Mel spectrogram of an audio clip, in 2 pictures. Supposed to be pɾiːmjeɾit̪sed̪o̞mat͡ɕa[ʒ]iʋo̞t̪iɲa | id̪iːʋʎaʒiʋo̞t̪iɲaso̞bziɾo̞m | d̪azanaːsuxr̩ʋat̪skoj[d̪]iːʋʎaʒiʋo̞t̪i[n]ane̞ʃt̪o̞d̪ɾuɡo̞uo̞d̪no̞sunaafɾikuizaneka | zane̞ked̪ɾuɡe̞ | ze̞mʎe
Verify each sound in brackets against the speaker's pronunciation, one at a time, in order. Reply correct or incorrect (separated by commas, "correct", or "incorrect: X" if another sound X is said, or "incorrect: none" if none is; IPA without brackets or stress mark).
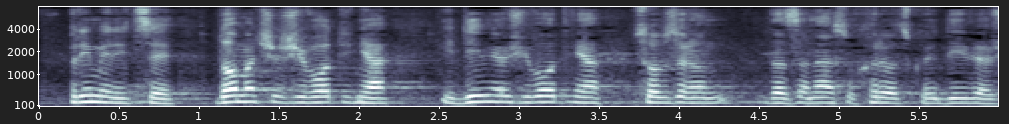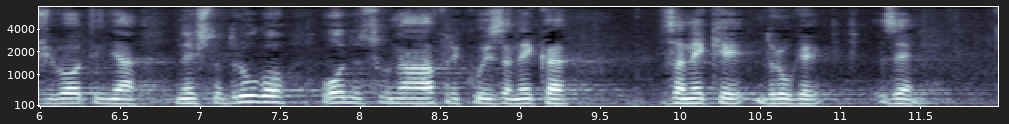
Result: correct, correct, incorrect: ɲ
